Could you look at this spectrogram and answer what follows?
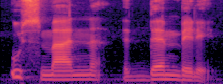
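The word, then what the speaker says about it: Ousmane Dembélé: will say Usman dembelish Usman dembele with an accent so you have to pronounce it did you know that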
